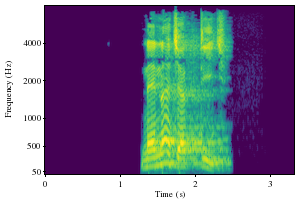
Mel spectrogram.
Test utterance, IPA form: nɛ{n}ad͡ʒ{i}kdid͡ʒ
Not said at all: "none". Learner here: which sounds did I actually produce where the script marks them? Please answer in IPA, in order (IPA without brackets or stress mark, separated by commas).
n, a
